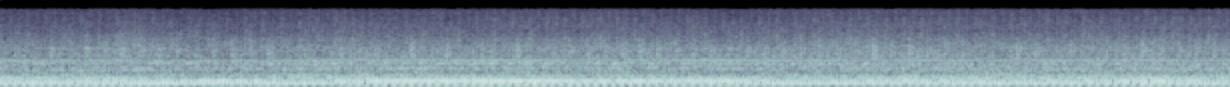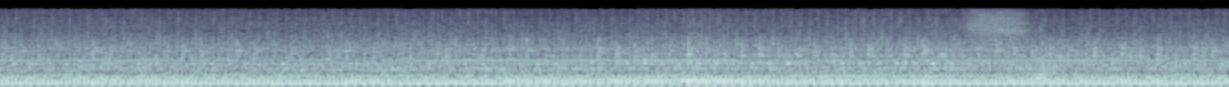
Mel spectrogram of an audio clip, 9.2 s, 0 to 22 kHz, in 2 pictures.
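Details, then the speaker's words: VW Gol 1.0 8v, 120k on odometer, mineral 20W50 oil, possibly overheated before; fully warm idle (~10 min, fan not yet on) has irregular light clack knocking, silent when cold, vanishing with throttle; owner suspects piston pin/skirt. "Parece tem algo solto dentro, sambando dentro do motor. Provavelmente chuto eu aí que é pino de pistão aí que tá batendo."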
